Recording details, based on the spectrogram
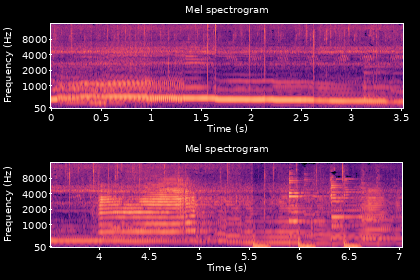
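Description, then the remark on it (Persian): A long, wavering howl like a young wolf's slowly slides downward, loud, over sustained synth tones, before deep bass thumps and a beat come in near the end. “بیبی گرگ بعضی وقتا روزه کشیدن یه بچه گرگ فرکانسش از صدای بعضی آدم ها بالاتره.”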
